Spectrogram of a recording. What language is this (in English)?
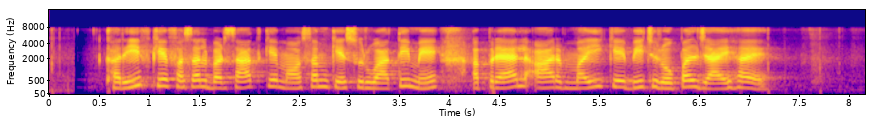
Maithili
